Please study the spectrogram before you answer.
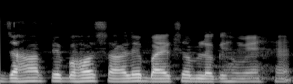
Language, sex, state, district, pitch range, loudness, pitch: Hindi, male, Bihar, West Champaran, 135-150 Hz, -18 LUFS, 140 Hz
